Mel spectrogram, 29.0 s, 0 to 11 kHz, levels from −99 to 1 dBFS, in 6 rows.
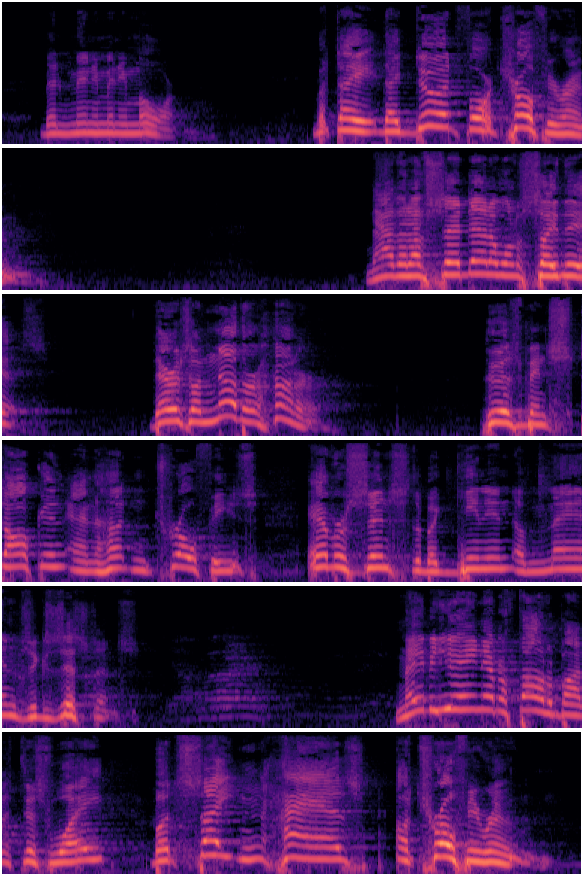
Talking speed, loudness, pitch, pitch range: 115 wpm, -35 LUFS, 220 Hz, 180-250 Hz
